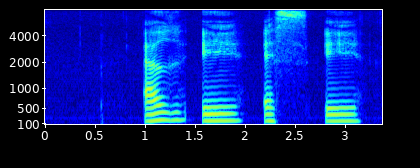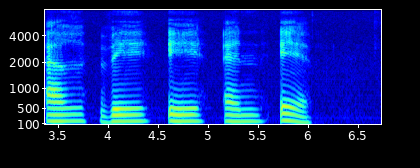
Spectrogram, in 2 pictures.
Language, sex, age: Norwegian, female, 33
